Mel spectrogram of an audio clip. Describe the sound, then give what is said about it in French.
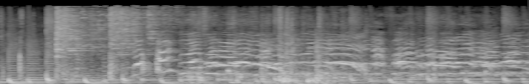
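Window glass smashing during a suffragette protest at a French polling station, where a ballot box is also overturned. A sharp crash of breaking glass bursts out early, then a dense, loud clatter continues throughout under a busy mix of voices. “Tandis que Madeleine Pelletier brise une vitre”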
